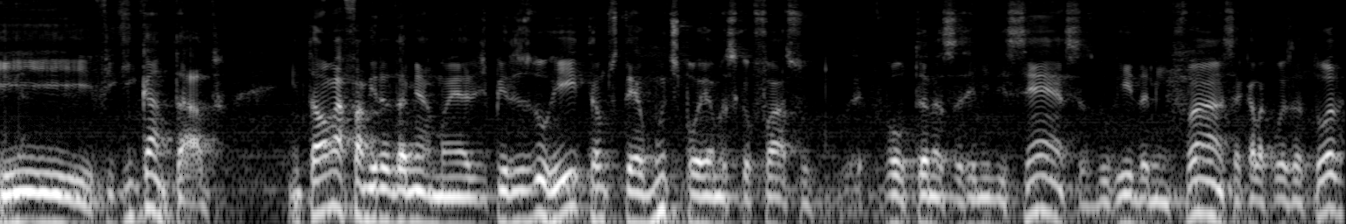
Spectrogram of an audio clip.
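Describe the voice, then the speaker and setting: A man with a fairly low pitch talks at a fairly quick pace with lively intonation, over noticeable background noise and audible room echo. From Brazil, Minas Gerais and Goiás. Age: 70s. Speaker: poet and writer. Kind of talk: interview. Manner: animated.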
